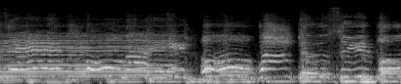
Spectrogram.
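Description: Male a cappella group singing in close harmony over a sung bass line. A chord is held for about two seconds, then the voices break into shorter, rhythmic phrases.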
